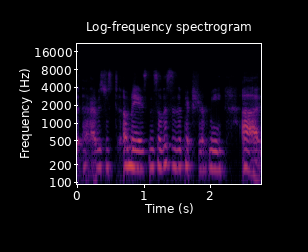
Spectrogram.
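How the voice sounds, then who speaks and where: Very fast pace, with a Canadian accent. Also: woman. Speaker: diversity and inclusion educator. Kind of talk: online presentation. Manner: hesitant, many fillers.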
